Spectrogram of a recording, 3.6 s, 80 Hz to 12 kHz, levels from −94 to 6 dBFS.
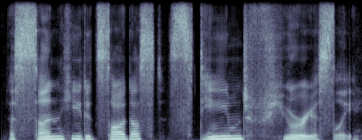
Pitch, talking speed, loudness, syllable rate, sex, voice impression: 195 Hz, 100 wpm, -16 LUFS, 3.2 syllables/s, female, very feminine, slightly young, slightly adult-like, very thin, very tensed, powerful, very bright, very hard, very clear, very fluent, cool, intellectual, very refreshing, very sincere, slightly calm, slightly friendly, slightly reassuring, very unique, slightly elegant, very wild, slightly sweet, very strict, very intense, very sharp, very light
